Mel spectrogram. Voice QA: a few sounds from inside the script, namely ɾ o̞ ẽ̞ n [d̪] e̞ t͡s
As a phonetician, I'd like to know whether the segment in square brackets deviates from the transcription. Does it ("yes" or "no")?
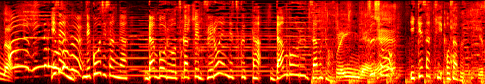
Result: no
